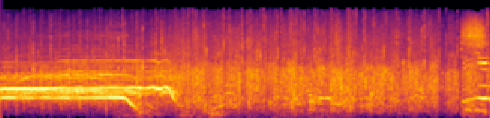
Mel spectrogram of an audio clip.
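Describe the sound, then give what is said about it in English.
An audience greets comedian Zoe Lyons with steady, loud applause and whooping. Sustained tones drop in pitch at the start as the clapping carries on. “Put your hands together and make general woo-hooing noises for Zoe Lyons!”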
